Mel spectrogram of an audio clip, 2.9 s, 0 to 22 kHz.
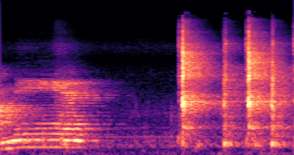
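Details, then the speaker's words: Nissan S14 240SX with SR20 engine, first start attempt, fuel pump priming: several sharp separate clicks with no cranking; suspected flat battery, bad terminal, low voltage to the starter or a missed ground wire. "i don't know it sounds like it's not getting enough voltage to the startup maybe did you miss a ground wire or something"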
